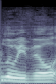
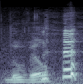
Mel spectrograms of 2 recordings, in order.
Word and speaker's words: Louisville: was our very first time we went through louisville and i'm i'm not a fan of that that littleville davidsonville louisville yeah you said it wrong louisville louisville louisville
